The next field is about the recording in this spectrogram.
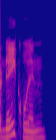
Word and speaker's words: Naquin: And then Tyler Naquin,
